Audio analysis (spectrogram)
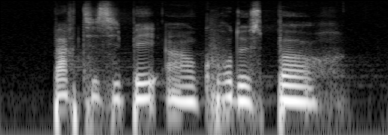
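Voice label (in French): "participer à un cours de sport", French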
